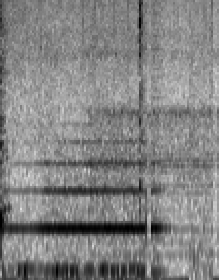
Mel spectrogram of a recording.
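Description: Near silence on the call line: faint room tone with a faint steady hum and a faint thin tone that fade out about three-quarters of the way through, and a faint click about a second and a half in.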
